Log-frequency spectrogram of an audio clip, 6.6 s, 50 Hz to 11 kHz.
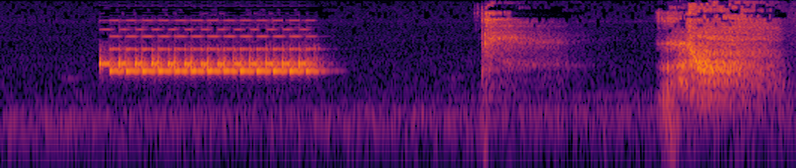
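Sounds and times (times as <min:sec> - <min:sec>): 
electronic telephone ring for a wake-up call: 0:00.8 - 0:02.9.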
